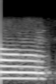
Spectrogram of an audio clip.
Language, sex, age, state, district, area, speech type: Assamese, female, 30-45, Assam, Dibrugarh, rural, conversation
